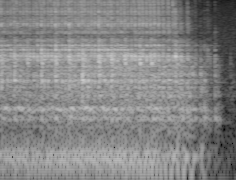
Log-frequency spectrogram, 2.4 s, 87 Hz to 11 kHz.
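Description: A Romet Ogar 200 moped engine runs with a rough, uneven mid-pitched putter close by, then sputters and dies out near the end, leaving near silence.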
